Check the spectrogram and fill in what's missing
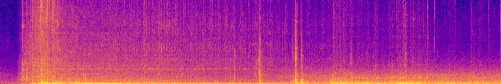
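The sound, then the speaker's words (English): A car engine starts up loudly and keeps rumbling steadily as the vehicle pulls away, driving up a slippery road to a parking lot, with a deep, continuous roar and faint clicks and knocks over it. No voices. “Can we take your vehicle up to the parking lot?”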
